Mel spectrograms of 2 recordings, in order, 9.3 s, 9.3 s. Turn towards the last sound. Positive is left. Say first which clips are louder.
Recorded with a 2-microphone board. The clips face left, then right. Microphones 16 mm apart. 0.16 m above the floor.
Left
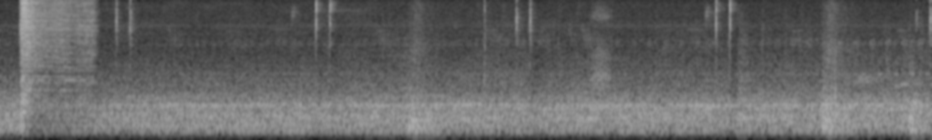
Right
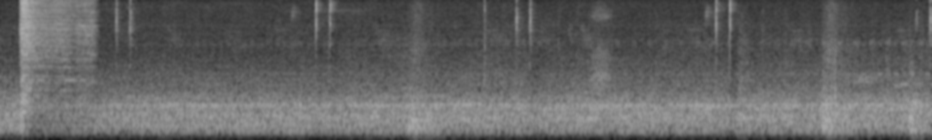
# even
turn(degrees=-10)  # may be behind; listen again after turning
